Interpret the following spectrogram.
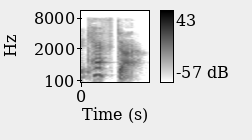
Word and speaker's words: kefta: He did a kefta a kefta. Am I pronouncing that correctly?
